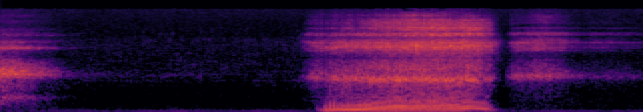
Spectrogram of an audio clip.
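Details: Snorer wearing an anti-snoring device that doesn't work: one loud rough rattling inward snore about a second long, then quiet breathing; ordinary snoring.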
